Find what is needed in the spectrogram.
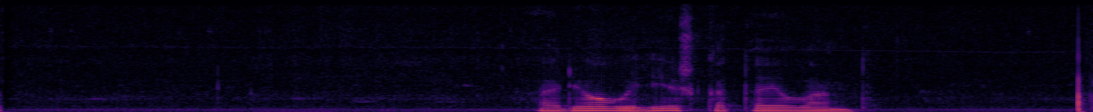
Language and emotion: Russian, neutral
